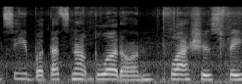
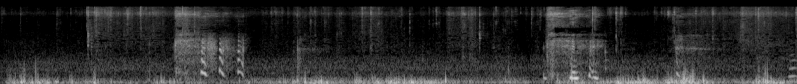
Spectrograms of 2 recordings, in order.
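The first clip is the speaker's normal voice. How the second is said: airy laugh; 8 semitones higher, 4 dB quieter than usual. Real, not acted. Owner laughing at dogs.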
